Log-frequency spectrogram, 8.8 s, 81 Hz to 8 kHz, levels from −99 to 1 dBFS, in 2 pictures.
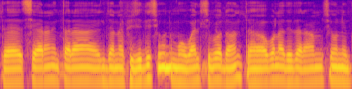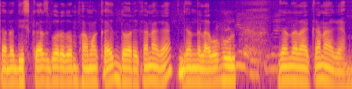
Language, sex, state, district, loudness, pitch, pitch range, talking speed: Chakma, male, Tripura, Unakoti, -13 LUFS, 120 Hz, 120-130 Hz, 170 wpm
